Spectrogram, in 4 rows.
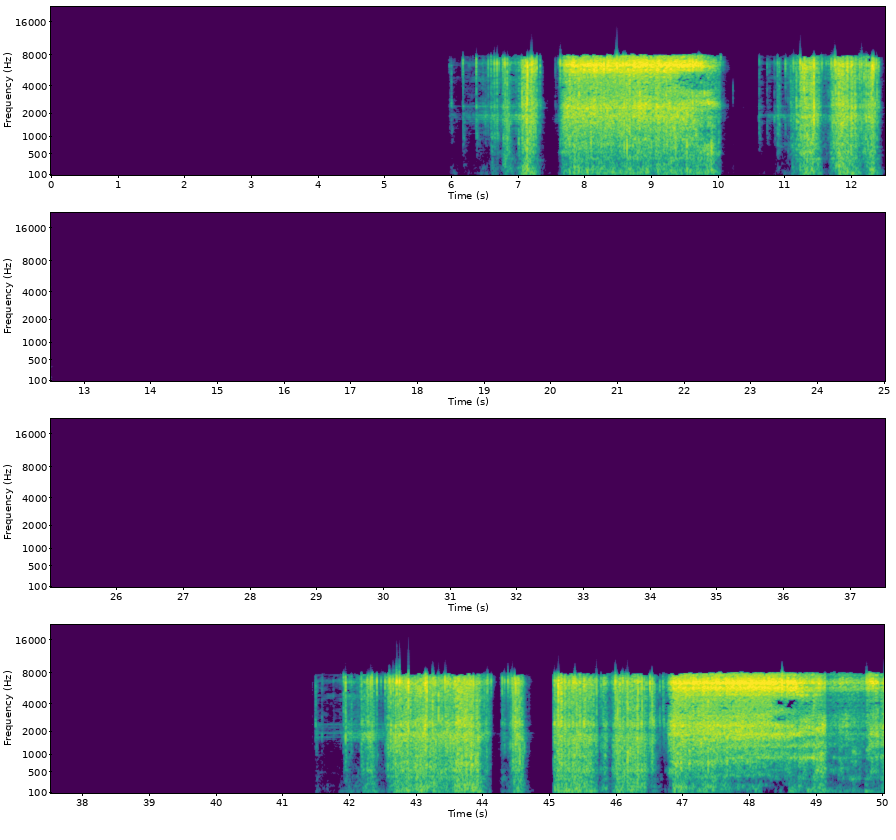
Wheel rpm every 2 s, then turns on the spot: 0, 0, 0, 20, 100, 20, 10, 0, 0, 0, 0, 0, 0, 0, 0, 0, 0, 0, 0, 0, 0, 20, 20, 70, 120.
10-12 42-46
